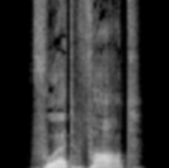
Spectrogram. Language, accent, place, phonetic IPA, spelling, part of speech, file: German, Germany, Berlin, [ˌfuːɐ̯t ˈfɔʁt], fuhrt fort, verb, De-fuhrt fort.ogg
- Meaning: second-person plural preterite of fortfahren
